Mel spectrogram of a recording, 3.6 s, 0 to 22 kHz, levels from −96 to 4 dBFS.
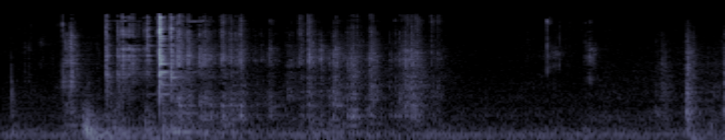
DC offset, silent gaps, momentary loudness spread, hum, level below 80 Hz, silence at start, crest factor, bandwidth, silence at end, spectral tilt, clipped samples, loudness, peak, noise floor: under 0.1%; none; 23 LU; none; -68 dBFS; 0.3 s; 34 dB; 15.5 kHz; 0.15 s; 0 dB/octave; under 0.1%; -35 LUFS; -10 dBFS; -68 dBFS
